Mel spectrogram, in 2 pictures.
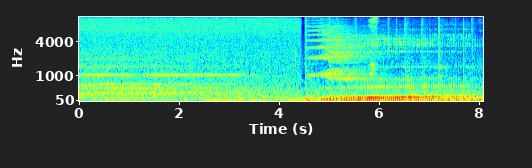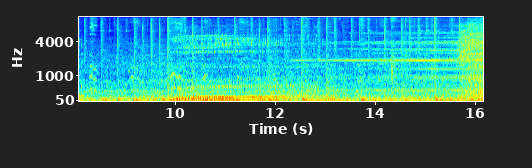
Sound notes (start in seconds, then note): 5.2 creature roaring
